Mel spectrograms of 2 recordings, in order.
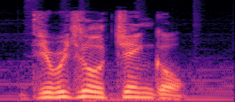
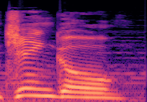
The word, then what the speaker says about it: Django: That's why it's Nicholas D, because the D in Django is silent.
